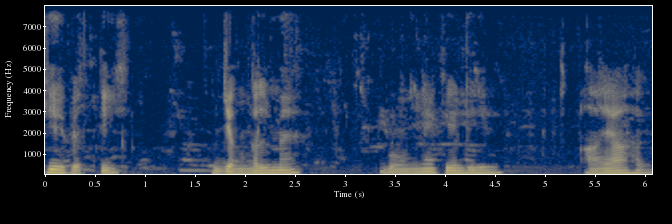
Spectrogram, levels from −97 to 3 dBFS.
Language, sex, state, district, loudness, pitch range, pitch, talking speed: Hindi, male, Uttar Pradesh, Jalaun, -31 LUFS, 105-130 Hz, 115 Hz, 90 wpm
